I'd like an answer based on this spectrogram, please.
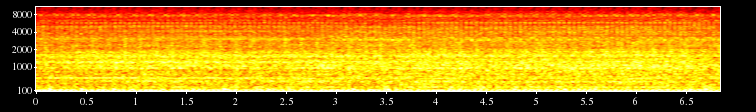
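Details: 2020 BMW F82 M4 S55 engine, cold start idle: light uneven ticking rattle over steady hum from camshaft bolt issue on exhaust side, believed gone when warm; injector ticking is normal.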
